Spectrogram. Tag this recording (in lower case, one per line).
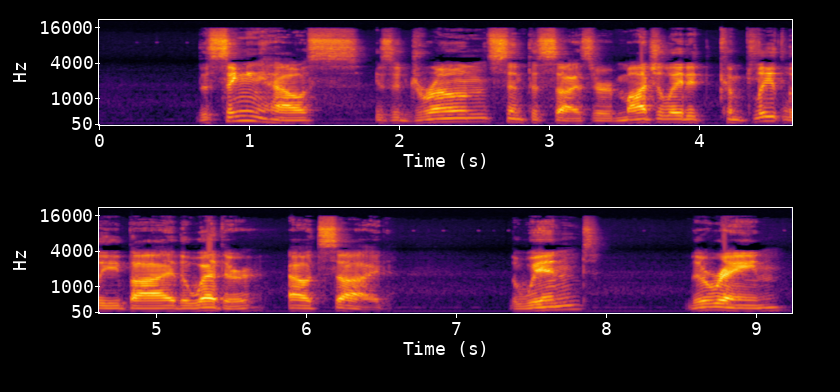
speech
